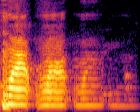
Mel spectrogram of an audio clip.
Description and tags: A friend saying "wah-wah-wah-wah" while we were talking about random things. I have no idea if he's just doing nonsense. I have no idea how you will use this. Good luck.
